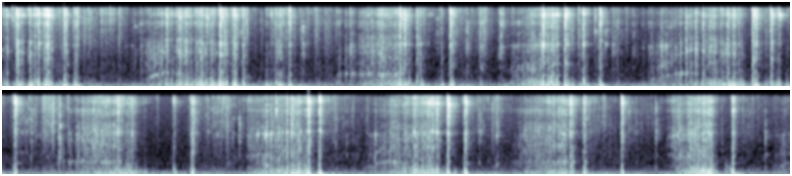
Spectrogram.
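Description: A solid, dry, rectangular cream-white bar of soap is held in the hand and scraped and shaved with a metal utility knife blade. The result is a continuous run of crisp, crunchy, tearing scrapes with bright crackle, rising and falling in repeated strokes over a steady low hum.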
